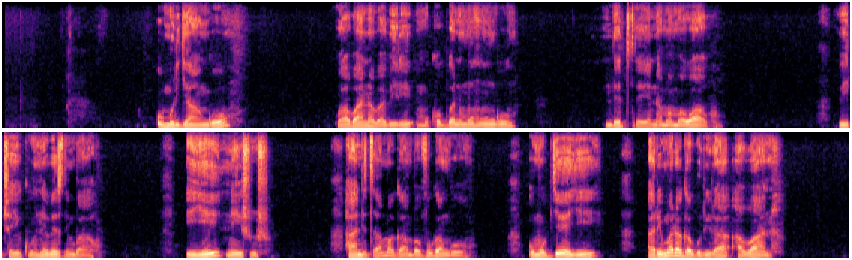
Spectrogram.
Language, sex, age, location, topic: Kinyarwanda, male, 25-35, Nyagatare, education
